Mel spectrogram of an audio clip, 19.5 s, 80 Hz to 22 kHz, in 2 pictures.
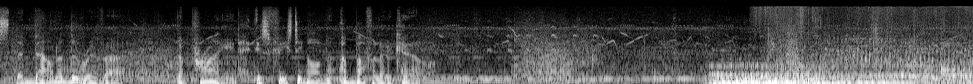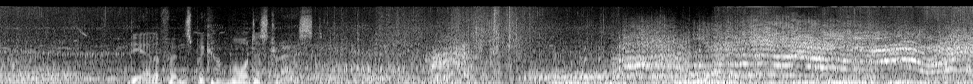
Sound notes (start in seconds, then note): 7.0 lion growls; 14.1 elephant grunts; 16.2 elephant roars; 19.2 grass rustles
